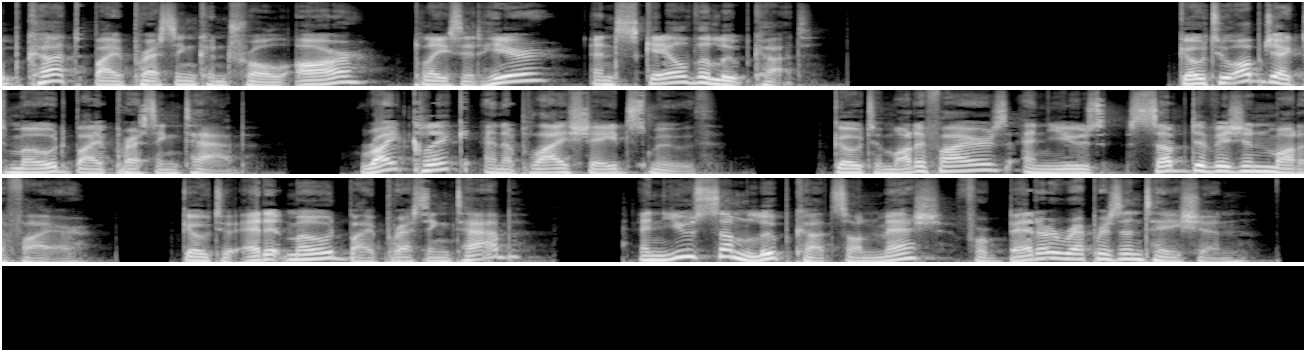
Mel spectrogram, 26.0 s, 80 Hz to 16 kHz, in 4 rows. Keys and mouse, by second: 0.1 ctrl+r, 2.7 s, 7.4 Tab, 8.6 right click, 10.7-13.3 drag, 14.7 Tab, 15.8 ctrl+r, 19.0 ctrl+r, 21.1 click, 22.1 ctrl+r, 25.9 5.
